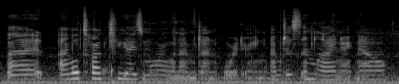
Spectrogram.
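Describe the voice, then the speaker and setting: A young woman in her early twenties with a lilt, chatting upbeat into a phone held at arm's length. Her voice sits a little high, and her talk is loose and full of fillers. A faint hum of the room stays under it. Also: steady tone, a little fast, gravelly. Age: early 20s. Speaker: vlogger. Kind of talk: casual vlog chat. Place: home bedroom, apartment and parked car. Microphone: phone camera held at arm's length.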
